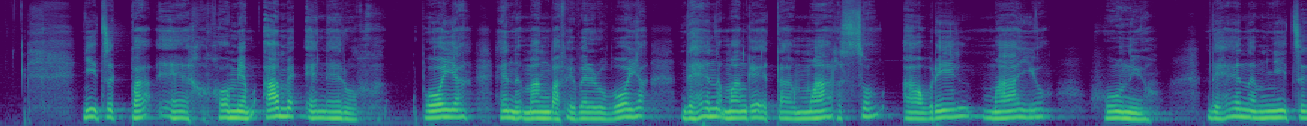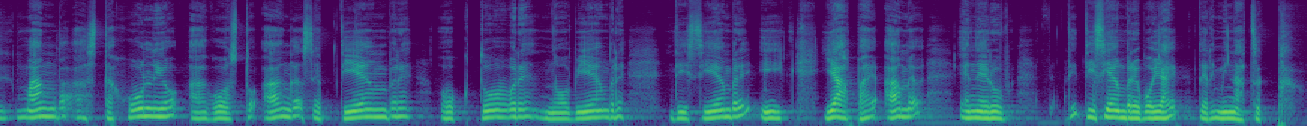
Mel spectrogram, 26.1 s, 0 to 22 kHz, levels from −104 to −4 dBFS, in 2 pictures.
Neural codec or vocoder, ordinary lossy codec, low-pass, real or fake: none; none; none; real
